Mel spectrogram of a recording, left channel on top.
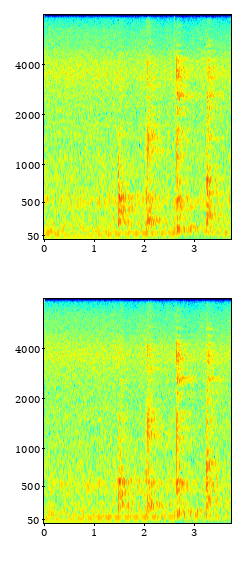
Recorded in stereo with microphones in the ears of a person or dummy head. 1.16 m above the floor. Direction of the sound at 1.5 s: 15° left (ahead or behind).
